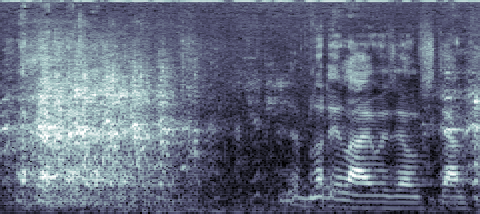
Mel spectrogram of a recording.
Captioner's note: laughter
